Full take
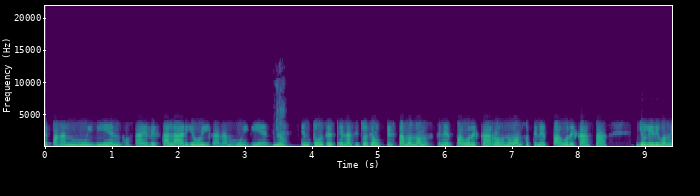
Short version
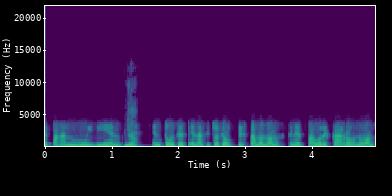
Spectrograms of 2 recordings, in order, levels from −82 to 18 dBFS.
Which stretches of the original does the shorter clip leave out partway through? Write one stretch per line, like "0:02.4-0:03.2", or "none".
0:01.2-0:03.4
